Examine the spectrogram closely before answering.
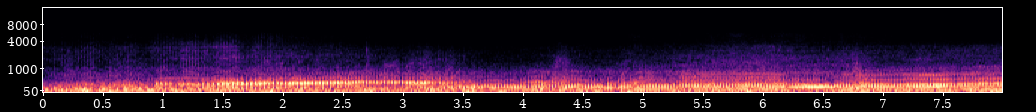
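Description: A dirt bike engine revs loudly up close.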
